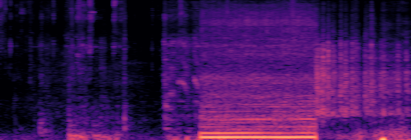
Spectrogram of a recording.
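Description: Faint clicks and rattles, then about two seconds in an engine runs with a steady low note for just over a second before cutting off sharply.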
